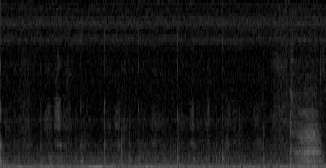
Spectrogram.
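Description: Near silence: faint scratching and light taps of a digital pen writing on a screen, over a low, steady hum.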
